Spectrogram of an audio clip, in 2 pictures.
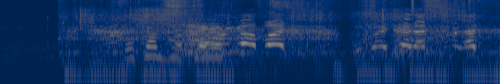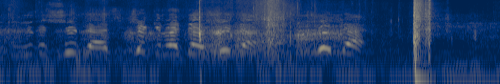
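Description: A man talks outdoors.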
